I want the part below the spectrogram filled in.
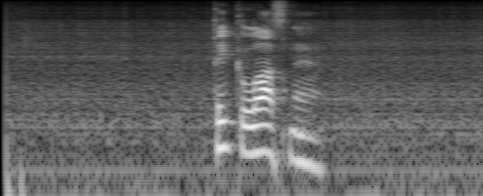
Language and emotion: Russian, positive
